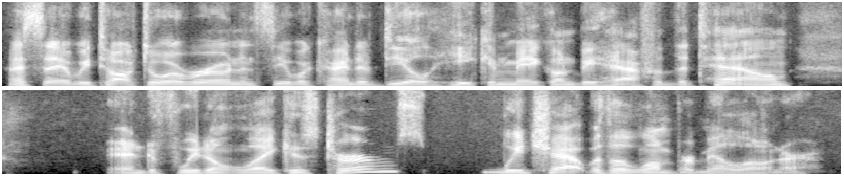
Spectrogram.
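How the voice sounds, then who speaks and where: A man's voice: medium pitch, lively intonation, normal speed, no echo, clean studio sound, close to an everyday voice. A man playing a shrewd, blunt adventurer for hire in a fantasy audio drama, probing and matter-of-fact. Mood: blunt, scheming. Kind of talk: audio drama table-read dialogue.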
